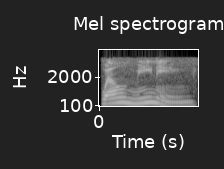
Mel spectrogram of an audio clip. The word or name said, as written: well-meaning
